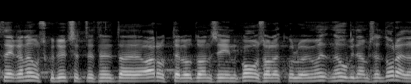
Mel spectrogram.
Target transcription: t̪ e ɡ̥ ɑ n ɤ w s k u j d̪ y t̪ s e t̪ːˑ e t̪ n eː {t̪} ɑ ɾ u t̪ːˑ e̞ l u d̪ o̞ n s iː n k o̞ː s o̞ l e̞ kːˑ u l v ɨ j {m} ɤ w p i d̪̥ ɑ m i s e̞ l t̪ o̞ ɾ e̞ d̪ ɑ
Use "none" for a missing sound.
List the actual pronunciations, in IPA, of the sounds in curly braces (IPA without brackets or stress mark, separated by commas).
d̪, n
